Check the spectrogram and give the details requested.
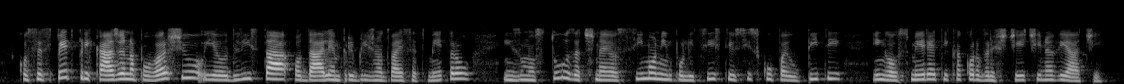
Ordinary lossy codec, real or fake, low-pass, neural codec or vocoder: none; fake; 5.4 kHz; vocoder, 22.05 kHz, 80 mel bands, HiFi-GAN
